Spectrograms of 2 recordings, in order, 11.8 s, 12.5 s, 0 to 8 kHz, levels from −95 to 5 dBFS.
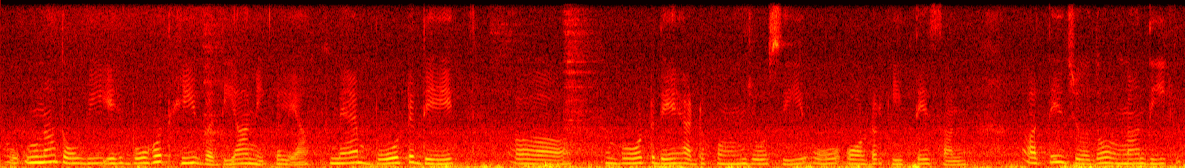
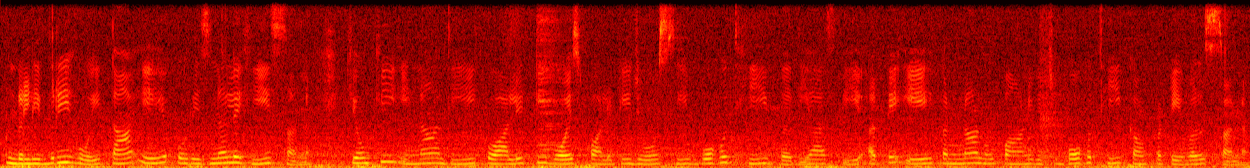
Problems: constant background noise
